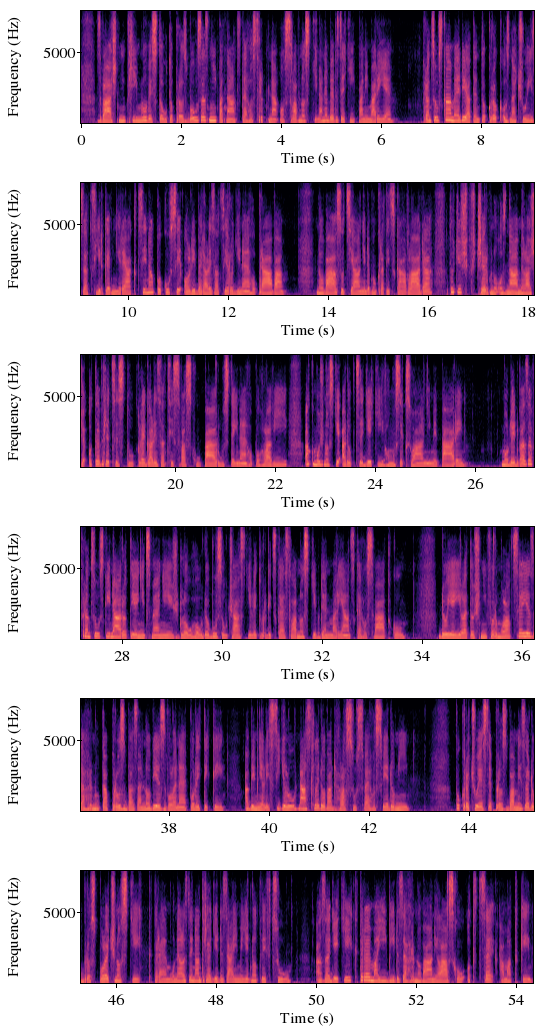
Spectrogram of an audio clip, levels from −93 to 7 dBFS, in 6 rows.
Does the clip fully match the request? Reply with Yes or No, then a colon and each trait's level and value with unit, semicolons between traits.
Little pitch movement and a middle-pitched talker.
Yes: narrow, 2.3 semitones; medium, 180 Hz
